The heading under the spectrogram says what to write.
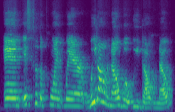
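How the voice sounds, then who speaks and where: Woman, podcast panelist, bright tone, outspoken, casual debate, echoey room, off-mic. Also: medium pitch, big pitch swings, unhurried. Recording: roomy echo, distant from the mic.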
